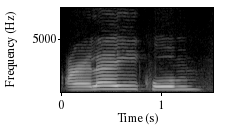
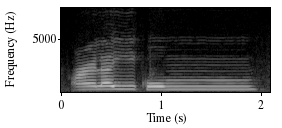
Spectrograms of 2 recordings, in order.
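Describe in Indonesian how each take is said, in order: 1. Bunyi m di akhir hanya ditahan sebentar. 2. Bunyi m di akhir ditahan terlalu lama. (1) "mengalirnya satu harokat saja" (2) "jangan terlalu lama"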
